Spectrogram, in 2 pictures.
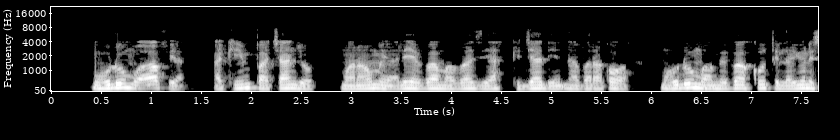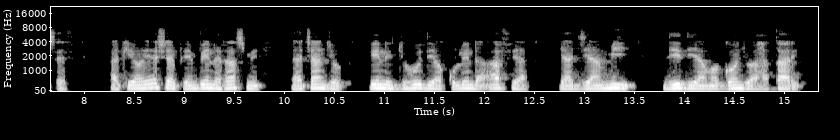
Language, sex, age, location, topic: Swahili, male, 25-35, Wajir, health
